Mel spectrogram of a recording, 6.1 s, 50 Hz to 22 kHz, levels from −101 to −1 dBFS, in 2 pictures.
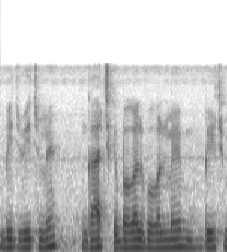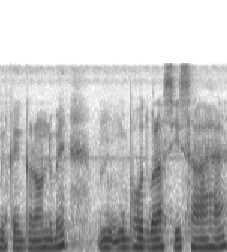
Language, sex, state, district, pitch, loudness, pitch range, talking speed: Hindi, male, Bihar, Araria, 125 Hz, -30 LUFS, 125-130 Hz, 160 wpm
